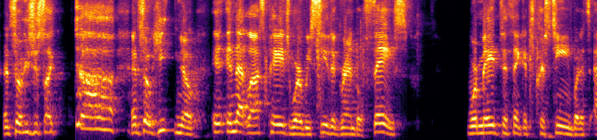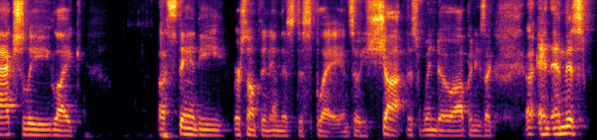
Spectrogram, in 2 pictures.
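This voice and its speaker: A man co-hosts a comic book podcast in a mid-range voice at a moderate pace, chatting casually and acting out the panels with sound effects.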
